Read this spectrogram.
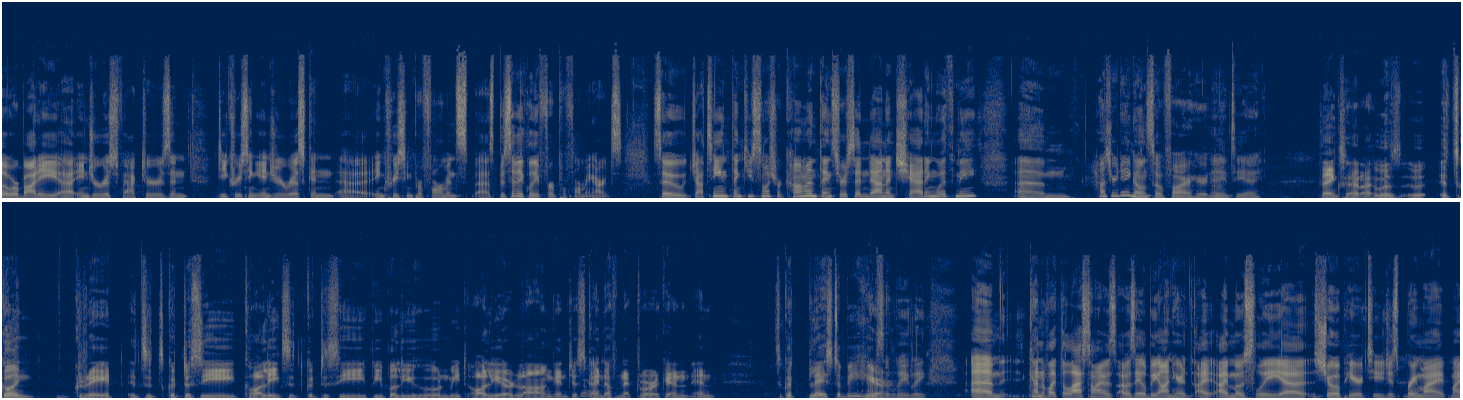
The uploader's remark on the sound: live in the expo hall in Las Vegas during the 2019 NATA Convention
